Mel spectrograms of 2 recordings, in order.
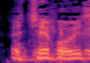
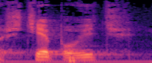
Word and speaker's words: Šćepović: Por eso llevo en la camiseta Stefan, que es lo más fácil pronunciarlo, pero bueno, el apellido se pronuncia Šćepović, que es bueno, es difícil de pronunciarlo.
